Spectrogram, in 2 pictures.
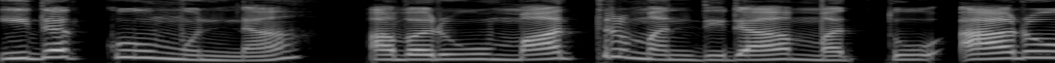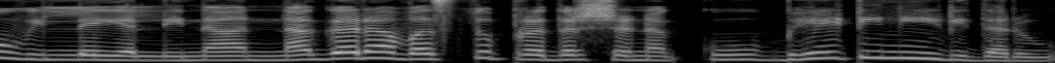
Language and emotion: Kannada, neutral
